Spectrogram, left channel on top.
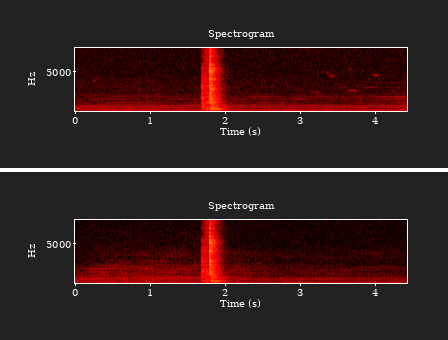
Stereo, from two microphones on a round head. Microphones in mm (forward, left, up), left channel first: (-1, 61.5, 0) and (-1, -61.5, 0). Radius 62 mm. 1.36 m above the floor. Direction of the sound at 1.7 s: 5° right (ahead or behind).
